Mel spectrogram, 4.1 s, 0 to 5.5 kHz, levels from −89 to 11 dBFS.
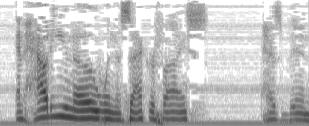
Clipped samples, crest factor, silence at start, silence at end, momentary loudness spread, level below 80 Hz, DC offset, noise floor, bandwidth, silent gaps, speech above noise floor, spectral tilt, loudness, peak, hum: under 0.1%; 16 dB; 0 s; 0 s; 16 LU; -42 dBFS; under 0.1%; -42 dBFS; 5.4 kHz; none; 22 dB; -8.5 dB/octave; -20 LUFS; -6 dBFS; none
